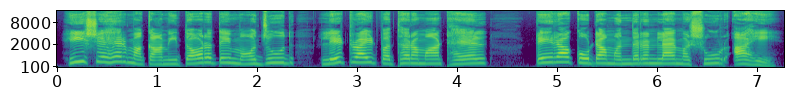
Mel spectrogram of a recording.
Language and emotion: Sindhi, neutral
